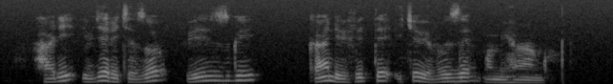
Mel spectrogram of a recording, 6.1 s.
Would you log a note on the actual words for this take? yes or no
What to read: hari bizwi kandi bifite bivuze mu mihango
yes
